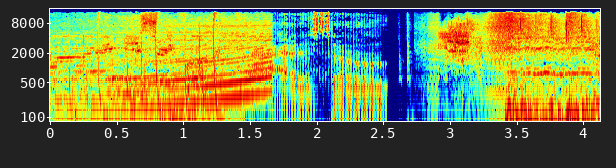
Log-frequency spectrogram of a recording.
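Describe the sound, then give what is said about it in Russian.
A car engine runs and revs upward with a rising whine, then cuts briefly before a rougher, noisier stretch of engine sound follows; loud. “Моторы.”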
